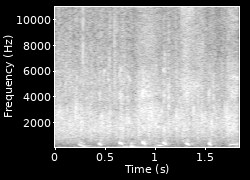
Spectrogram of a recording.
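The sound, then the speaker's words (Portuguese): A short burst of canned applause played from a soundboard, a steady crackle of many hands clapping at moderate volume for about two seconds, with faint rhythmic vocal-like pulses underneath. “Ai, era palmas!”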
